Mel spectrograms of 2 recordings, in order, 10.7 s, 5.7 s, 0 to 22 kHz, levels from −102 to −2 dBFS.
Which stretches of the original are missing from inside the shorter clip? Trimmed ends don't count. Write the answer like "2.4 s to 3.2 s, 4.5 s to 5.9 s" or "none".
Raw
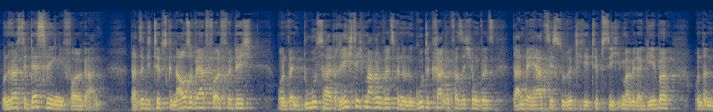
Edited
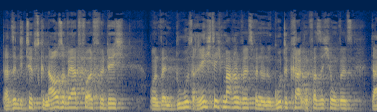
4.8 s to 5.0 s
